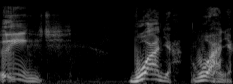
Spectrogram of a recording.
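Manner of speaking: high-pitched, scolding put-on grandma voice. Recalling a grandmother's scolding for eating soup left-handed, imitating grandmother scolding. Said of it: "성대모사가 잘안 되네요".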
